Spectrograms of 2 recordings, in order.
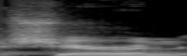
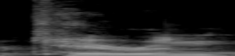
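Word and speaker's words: Charon: But yeah, Sharon is, or Karen, depending on how you pronounce it, is the ferryman over the river Styx into the underworld.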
